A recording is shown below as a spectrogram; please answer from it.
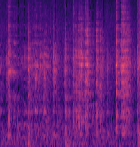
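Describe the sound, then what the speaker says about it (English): Ground beef, onion, peppers and jalapenos stirred in a pan for chili, with a spoon scraping and clinking against the pan in uneven strokes over a soft sizzle, close and moderately loud. "And give that a good stir."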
